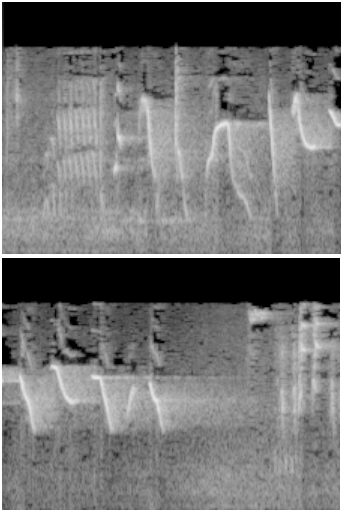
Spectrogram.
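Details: Songbird recorded as training material for white-rumped shamas, giving a buzzy rattle and then a run of loud whistled notes, each sliding sharply downward, repeated about twice a second and ending in high thin chips.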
